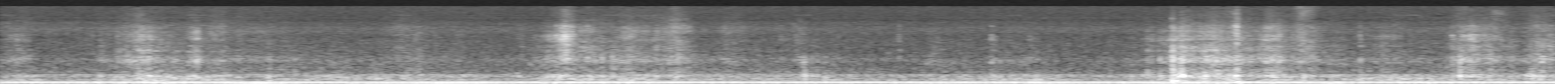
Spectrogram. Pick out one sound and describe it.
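Stiff paper cards rustle and tap as a hand shuffles them.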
